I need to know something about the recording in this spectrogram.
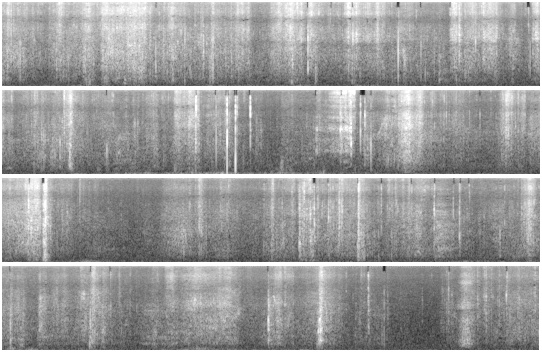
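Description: Footsteps through dense, dry brush, with bare branches and twigs rustling, scraping and snapping as they are pushed aside, in irregular bursts and a few sharp cracks.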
